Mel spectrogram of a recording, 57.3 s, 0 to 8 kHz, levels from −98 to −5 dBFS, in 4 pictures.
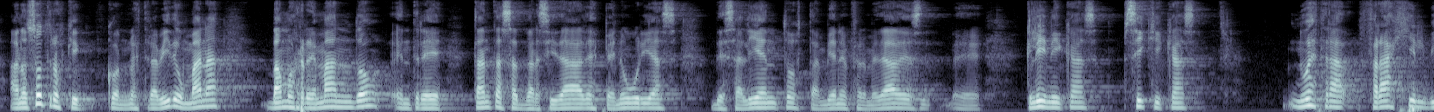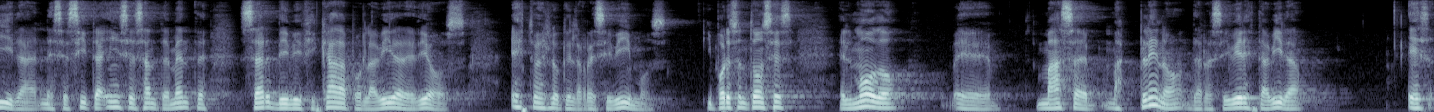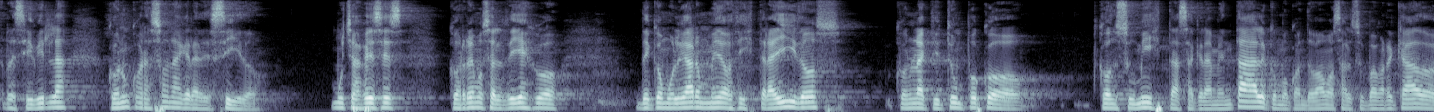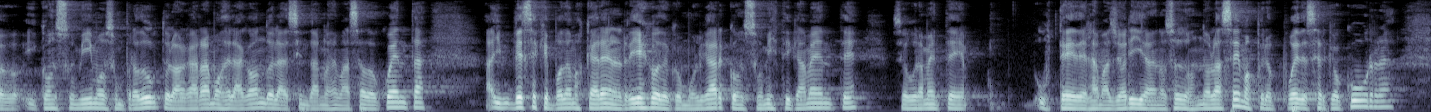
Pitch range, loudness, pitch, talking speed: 110-135 Hz, -24 LUFS, 120 Hz, 120 wpm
